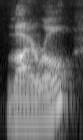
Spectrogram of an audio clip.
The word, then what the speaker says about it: viral: vi syllable viral um if you're noticing that they seem the same to you you're probably using a flap instead of an american r your tongue is going forward like viral a little like a rolled or flapped arm so you want to pull the tongue back do the american r r roll viral and then this one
